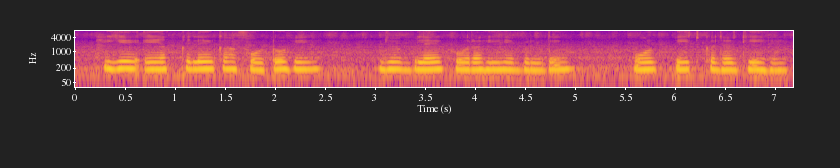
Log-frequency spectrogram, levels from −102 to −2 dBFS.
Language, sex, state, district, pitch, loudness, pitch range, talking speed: Hindi, female, Bihar, Jamui, 185 Hz, -22 LUFS, 180-190 Hz, 140 wpm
